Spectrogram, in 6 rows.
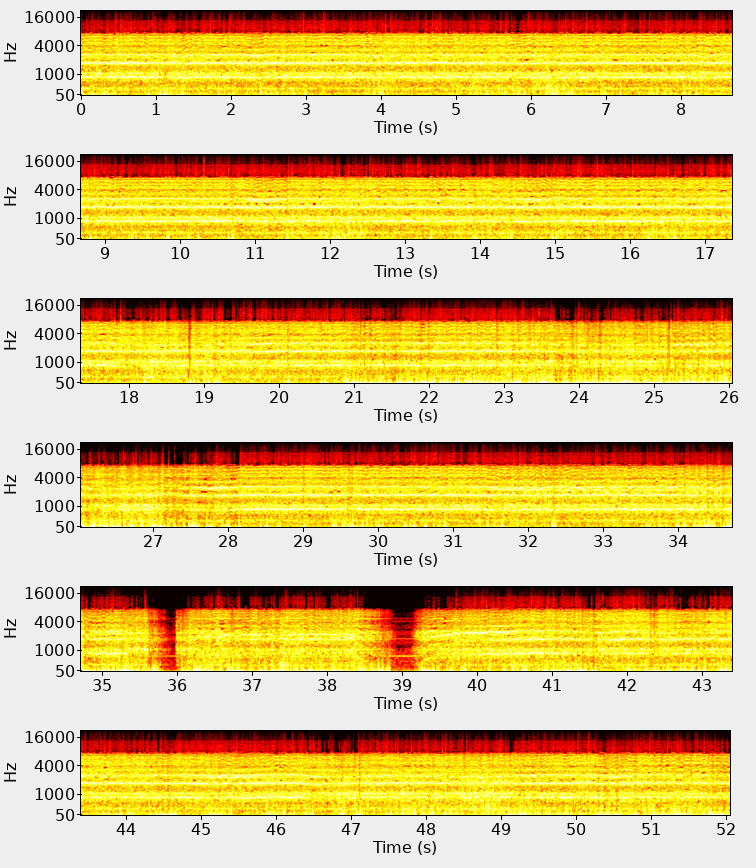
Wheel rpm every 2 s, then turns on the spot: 230, 230, 230, 230, 240, 230, 230, 230, 240, 220, 230, 230, 220, 220, 230, 230, 210, 170, 150, 120, 210, 220, 230, 220, 230, 230.
none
